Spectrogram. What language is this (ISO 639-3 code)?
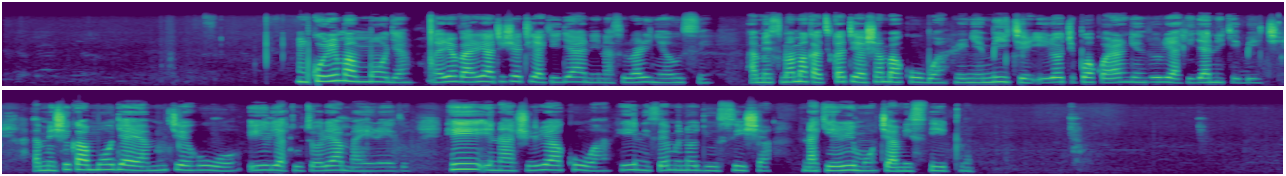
swa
